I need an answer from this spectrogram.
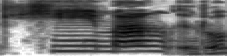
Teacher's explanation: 자음을 첫 소리로 가지고 있는 음절의 의는 이로 발음합니다. 예를 들면 희망 같은 단어를 생각해보면 히읗으로 시작을 하죠.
